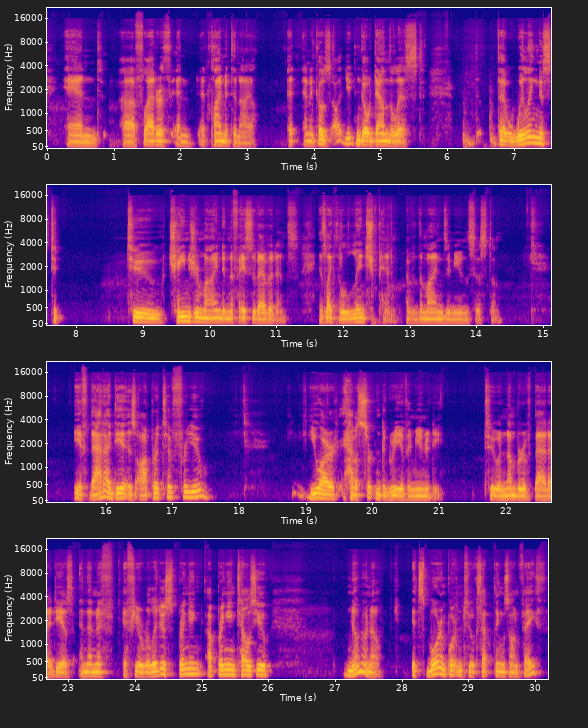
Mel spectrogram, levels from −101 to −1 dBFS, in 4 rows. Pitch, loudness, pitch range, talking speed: 125 Hz, -19 LUFS, 100-150 Hz, 155 wpm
